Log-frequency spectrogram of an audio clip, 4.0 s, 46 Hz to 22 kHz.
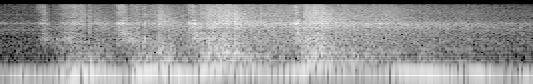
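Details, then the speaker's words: HQ Holden V8 after T5 conversion, service and new electronic distributor with coil bypassing resistor wire; crisp blips up and back, even firing, no misses or clatter; healthy revving. "nice running real nice see how she sounds really good [Music] that actually sounds really good right now"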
